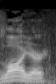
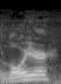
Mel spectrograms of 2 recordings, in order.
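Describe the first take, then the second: First: It uses the speaker's home-region pronunciation. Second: It uses the Californian pronunciation. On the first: "where I was raised, it's called lawyer" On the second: "where my wife's from in California, they say lawyer"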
